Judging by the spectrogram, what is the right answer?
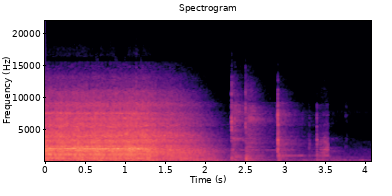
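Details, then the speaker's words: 2007 Mazda RX-8 rotary, sat about two years and quit running, third cranking attempt: rhythmic cranking about two seconds, no catch, winds down and clicks. Coolant reserve empty, owner suspects coolant seal; low rotor compression. "it looks like we're a no-go there."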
